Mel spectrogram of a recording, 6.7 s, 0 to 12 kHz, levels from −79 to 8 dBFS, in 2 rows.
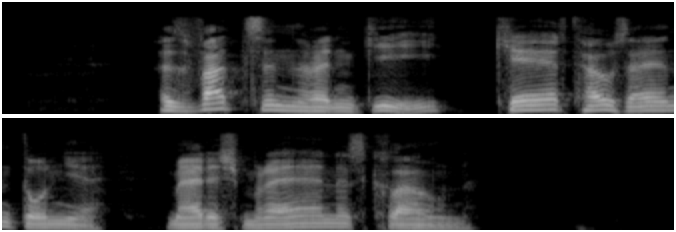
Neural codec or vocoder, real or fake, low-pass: none; real; 7.2 kHz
